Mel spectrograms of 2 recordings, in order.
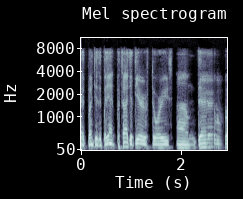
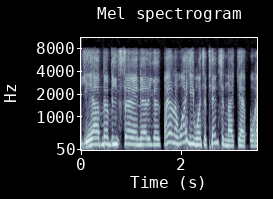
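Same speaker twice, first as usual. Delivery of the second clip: scoffing; 9 semitones higher than usual. Retold or imitated. Dad dismissing him, retold.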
